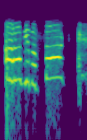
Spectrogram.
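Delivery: high, loud defiant yell; defiant shout. Retold or imitated. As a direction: scream it out in defiance. Defiant outburst in a retold fight.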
